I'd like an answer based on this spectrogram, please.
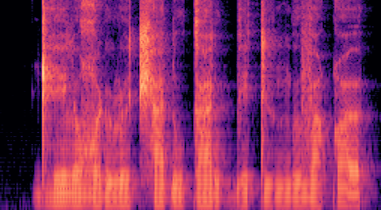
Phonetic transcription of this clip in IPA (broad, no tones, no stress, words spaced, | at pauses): ɖʱe lɵʁʷɐɽuɭɵ t͡ʃʰaɗu ɡaɾuɡ͡be tʉ ŋɵva qʷɐ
